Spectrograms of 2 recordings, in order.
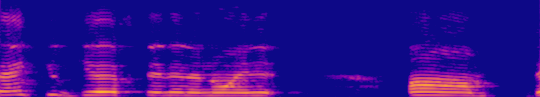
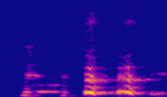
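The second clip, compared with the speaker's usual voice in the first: burst of laughter; 11 semitones higher, 5 dB louder than usual. Real, not acted. Laughing at her own story.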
